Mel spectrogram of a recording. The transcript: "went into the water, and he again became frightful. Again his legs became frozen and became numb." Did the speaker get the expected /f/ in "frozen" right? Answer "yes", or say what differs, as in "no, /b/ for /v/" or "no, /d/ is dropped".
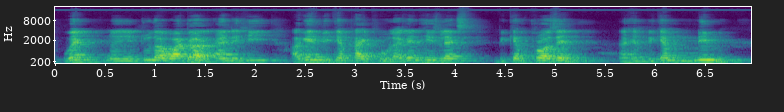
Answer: no, /p/ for /f/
